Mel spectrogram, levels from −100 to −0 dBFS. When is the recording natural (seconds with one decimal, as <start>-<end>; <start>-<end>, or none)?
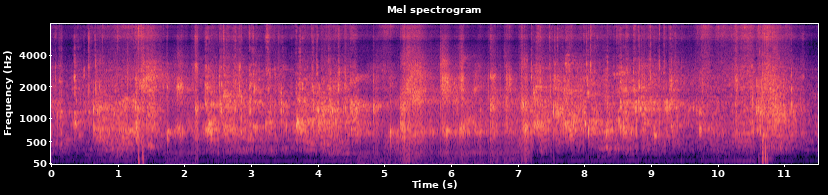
0.0-1.7; 2.2-4.6; 7.2-11.5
